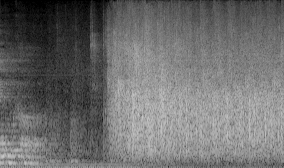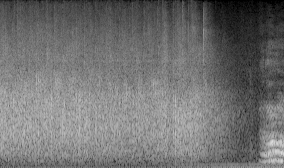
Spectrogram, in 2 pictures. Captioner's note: clapping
